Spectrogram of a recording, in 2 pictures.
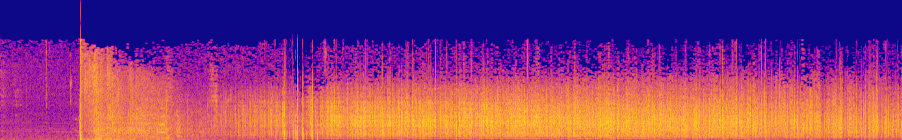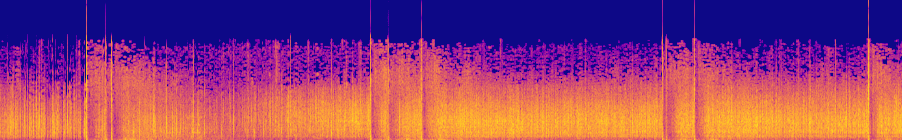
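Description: Fireworks burst with loud booms.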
